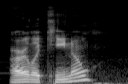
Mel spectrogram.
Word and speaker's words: Arlecchino: Well, I said that after Mose told me to say it like cappuccino, but Unicorn still told me it was wrong.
